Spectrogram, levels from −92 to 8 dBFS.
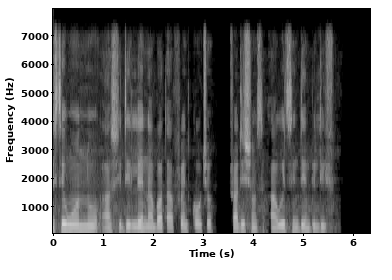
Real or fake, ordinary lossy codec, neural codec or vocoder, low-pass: real; none; none; 7.2 kHz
